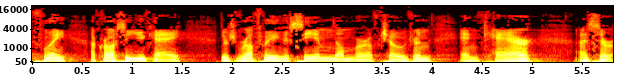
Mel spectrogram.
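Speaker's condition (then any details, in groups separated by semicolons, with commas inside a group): Cleft palate; speech not that clear at times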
